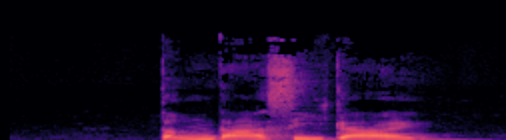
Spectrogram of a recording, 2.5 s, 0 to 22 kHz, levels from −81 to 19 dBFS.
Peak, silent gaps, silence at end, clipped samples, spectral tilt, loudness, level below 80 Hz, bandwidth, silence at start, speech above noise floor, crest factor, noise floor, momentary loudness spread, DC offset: -2 dBFS; none; 0.3 s; under 0.1%; -5.5 dB/octave; -17 LUFS; -60 dBFS; 16.5 kHz; 0.8 s; 48 dB; 16 dB; -64 dBFS; 6 LU; under 0.1%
